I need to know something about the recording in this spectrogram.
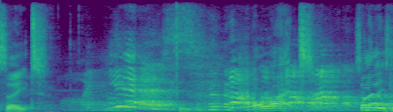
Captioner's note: woman laughs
